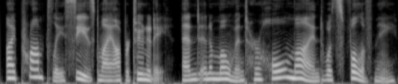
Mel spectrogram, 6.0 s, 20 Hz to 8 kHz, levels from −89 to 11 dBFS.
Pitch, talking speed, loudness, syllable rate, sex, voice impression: 185 Hz, 160 wpm, -17 LUFS, 4.3 syllables/s, female, very feminine, slightly adult-like, thin, tensed, powerful, slightly dark, slightly hard, clear, fluent, cool, intellectual, refreshing, slightly sincere, calm, slightly friendly, reassuring, unique, elegant, slightly wild, sweet, lively, slightly strict, slightly sharp, slightly light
